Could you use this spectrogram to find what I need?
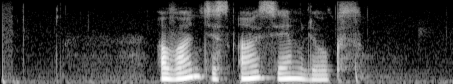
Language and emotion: Russian, neutral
